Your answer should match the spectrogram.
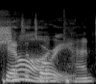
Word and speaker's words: Cantatori: I feel like I say it wrong. – I think you did say it wrong at one of the shows. But I think it's Cantatori. – I think you're right.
